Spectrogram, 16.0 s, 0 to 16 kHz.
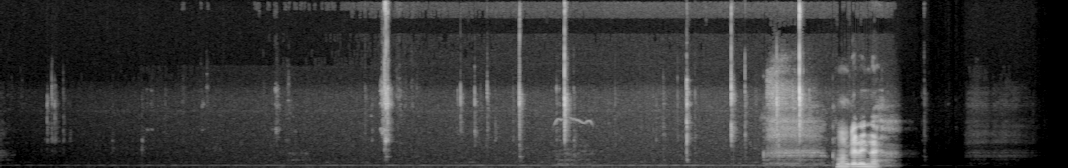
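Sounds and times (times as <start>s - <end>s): small metal parts clicking: 5.4s - 6.0s.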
